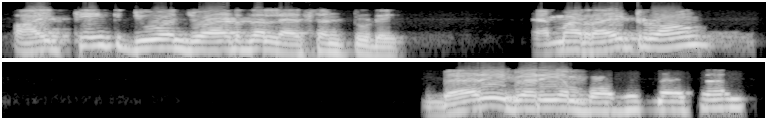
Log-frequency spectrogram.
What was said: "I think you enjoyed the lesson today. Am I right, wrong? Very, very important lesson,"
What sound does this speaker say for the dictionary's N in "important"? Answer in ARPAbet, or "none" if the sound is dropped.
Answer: none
